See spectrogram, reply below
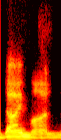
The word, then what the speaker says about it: daimon: and I pronounce it daimon, there are different pronunciations,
